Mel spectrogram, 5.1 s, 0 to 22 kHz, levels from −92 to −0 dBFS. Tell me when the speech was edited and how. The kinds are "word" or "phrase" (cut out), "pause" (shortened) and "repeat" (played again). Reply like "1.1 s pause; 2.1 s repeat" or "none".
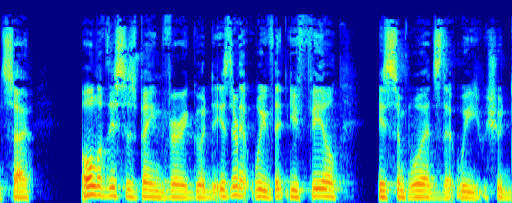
1.7 s word; 2.4 s word; 2.7 s word; 4.1 s word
